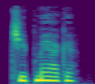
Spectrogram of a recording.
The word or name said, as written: chipmærke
